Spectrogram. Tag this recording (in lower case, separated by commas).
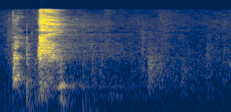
respiratory sounds, sneeze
